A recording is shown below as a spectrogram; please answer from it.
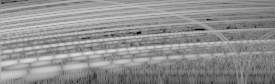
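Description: Synthesized magic-spell sound effect: a pulsing stack of tones gliding steadily upward, growing fainter as it rises, with a faint falling sweep near the end.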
